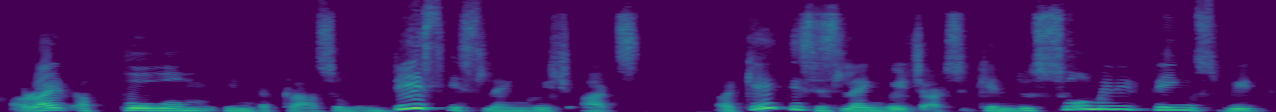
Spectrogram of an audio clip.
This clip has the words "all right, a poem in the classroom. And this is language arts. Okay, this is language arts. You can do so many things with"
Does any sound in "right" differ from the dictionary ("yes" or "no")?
no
